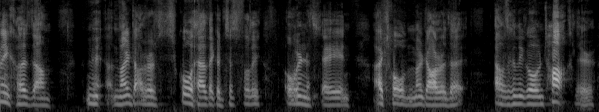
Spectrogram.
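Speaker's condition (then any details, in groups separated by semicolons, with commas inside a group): Mild cerebral palsy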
